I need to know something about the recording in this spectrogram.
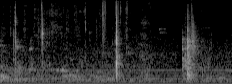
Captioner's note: group chattering faintly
